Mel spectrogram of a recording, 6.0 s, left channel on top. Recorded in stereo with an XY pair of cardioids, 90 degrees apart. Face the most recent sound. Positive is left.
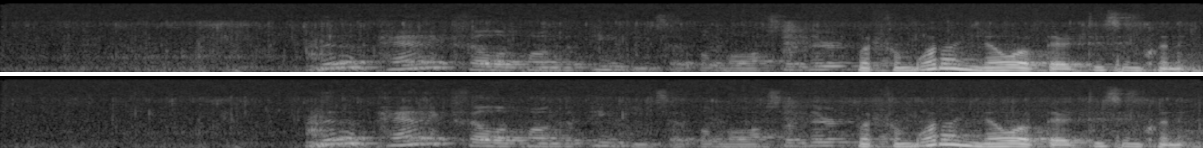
turn(degrees=10)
